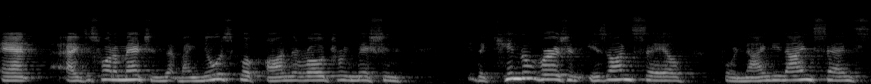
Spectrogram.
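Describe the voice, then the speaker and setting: A high-pitched man with a Boston accent, moderate pace and ordinary pitch variation. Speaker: retired sales manager and author. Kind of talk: interview, self-promotion pitch. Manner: fluent, no stuttering.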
